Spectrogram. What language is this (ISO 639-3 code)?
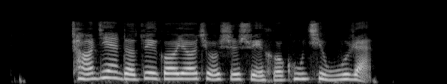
zho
